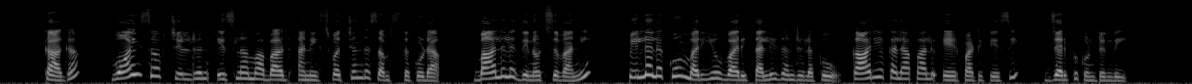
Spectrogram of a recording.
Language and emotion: Telugu, neutral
